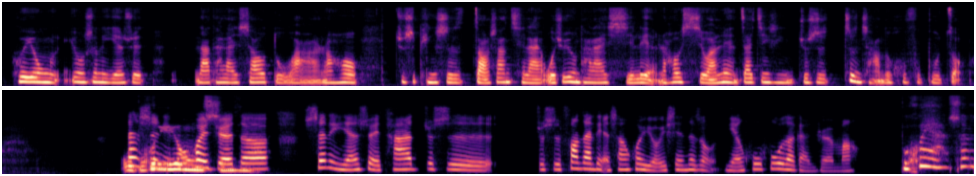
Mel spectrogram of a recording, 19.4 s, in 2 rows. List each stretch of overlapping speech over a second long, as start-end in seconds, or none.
10.9-12.3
